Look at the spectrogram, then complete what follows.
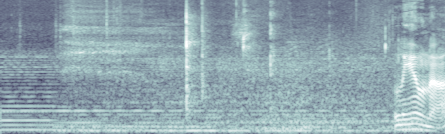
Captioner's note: Sarah sighs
